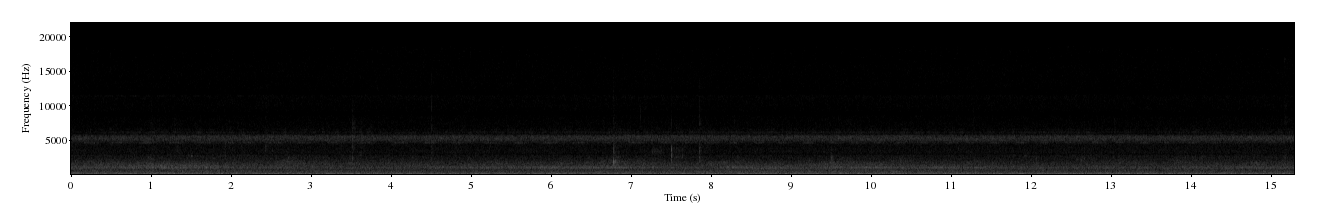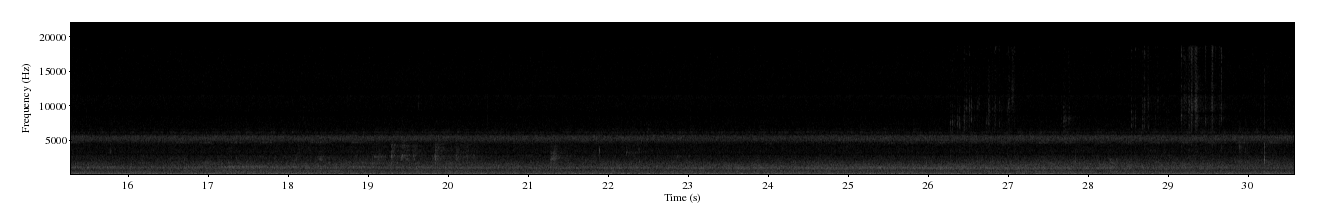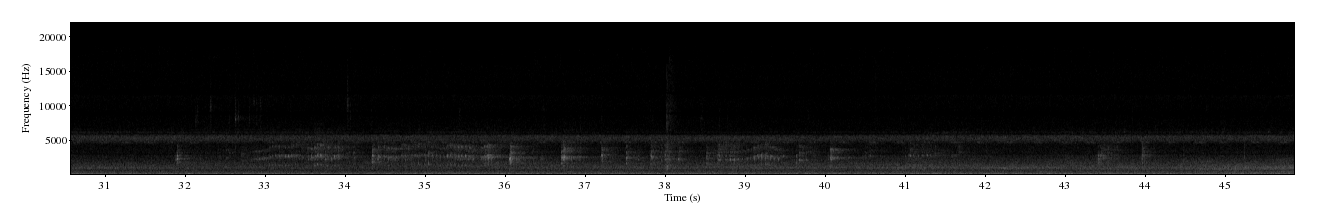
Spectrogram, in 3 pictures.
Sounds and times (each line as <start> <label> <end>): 0.0 Green Frogs 45.8
0.0 Traffic 45.8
